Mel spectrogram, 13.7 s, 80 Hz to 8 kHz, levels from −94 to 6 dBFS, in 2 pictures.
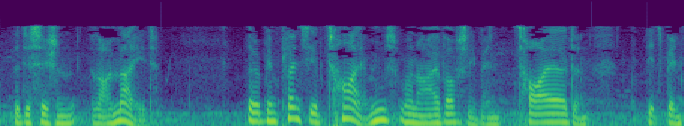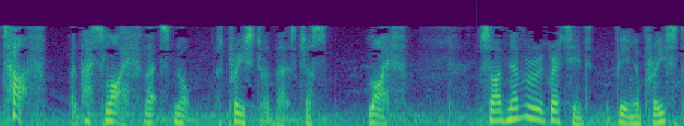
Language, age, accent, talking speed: English, 50-69, British, 160 wpm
